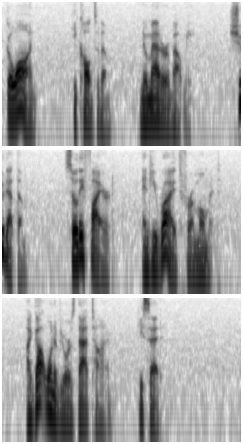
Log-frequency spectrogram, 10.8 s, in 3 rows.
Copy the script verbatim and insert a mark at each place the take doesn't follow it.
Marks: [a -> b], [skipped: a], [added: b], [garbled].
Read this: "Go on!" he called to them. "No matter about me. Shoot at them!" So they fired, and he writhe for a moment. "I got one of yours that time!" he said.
"Go on!" he called to them. "No matter about me. Shoot at them!" So they fired, and he [writhe -> writhed] for a moment. "I got one of yours that time!" he said.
